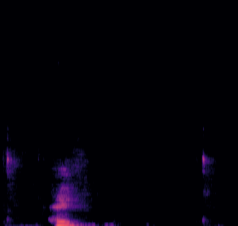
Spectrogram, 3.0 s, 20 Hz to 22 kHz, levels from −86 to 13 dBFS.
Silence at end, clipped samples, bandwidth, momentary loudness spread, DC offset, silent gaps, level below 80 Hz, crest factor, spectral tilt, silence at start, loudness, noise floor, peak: 2 s; under 0.1%; 7.6 kHz; 21 LU; under 0.1%; none; -74 dBFS; 22 dB; -6.5 dB/octave; 0.65 s; -29 LUFS; -68 dBFS; -14 dBFS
